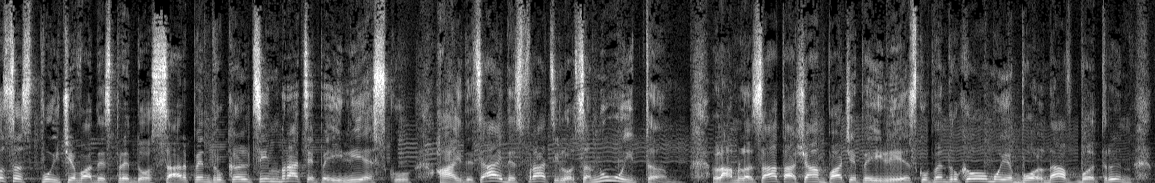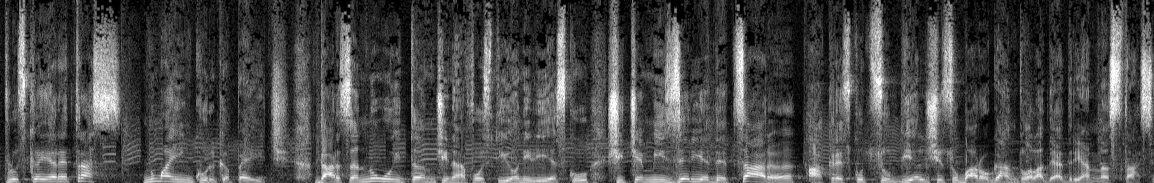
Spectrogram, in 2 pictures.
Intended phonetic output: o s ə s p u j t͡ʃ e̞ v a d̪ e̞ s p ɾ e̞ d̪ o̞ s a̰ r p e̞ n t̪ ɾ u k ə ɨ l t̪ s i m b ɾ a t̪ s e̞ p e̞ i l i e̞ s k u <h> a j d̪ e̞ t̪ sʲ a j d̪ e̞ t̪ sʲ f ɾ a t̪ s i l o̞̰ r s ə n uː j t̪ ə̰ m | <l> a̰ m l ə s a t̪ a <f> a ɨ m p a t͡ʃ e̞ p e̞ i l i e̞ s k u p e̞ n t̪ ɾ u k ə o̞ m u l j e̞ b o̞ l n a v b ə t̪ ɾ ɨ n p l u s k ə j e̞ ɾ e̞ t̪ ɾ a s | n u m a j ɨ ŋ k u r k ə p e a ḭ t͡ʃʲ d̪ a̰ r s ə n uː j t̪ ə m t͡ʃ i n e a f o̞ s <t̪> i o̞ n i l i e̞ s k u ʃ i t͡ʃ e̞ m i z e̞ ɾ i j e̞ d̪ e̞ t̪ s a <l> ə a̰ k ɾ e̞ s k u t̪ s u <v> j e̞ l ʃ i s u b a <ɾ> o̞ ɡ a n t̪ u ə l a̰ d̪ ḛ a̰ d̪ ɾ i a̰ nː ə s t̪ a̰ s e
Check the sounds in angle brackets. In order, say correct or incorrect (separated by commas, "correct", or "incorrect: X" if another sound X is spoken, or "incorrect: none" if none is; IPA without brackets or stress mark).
correct, correct, incorrect: ʃ, correct, incorrect: ɾ, incorrect: b, correct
